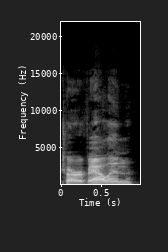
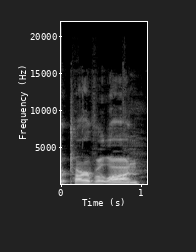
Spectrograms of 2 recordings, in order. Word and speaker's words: Tar Valon: Yeah, Aes Sedai-centric, Tar Valon. Yep. Or Tar Valon. It depends on how you say it. Yep. Depends on your accent in the show, I guess.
